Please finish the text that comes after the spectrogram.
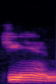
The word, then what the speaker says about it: Jian: It's just Jian, like GEANNE. Jian.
